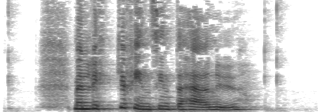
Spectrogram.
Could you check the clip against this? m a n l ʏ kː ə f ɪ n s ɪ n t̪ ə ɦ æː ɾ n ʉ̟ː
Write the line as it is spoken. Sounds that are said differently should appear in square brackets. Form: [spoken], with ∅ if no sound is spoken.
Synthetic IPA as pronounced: m [ɛ] n l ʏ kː ə f ɪ n s ɪ n t̪ ə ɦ æː ɾ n ʉ̟ː

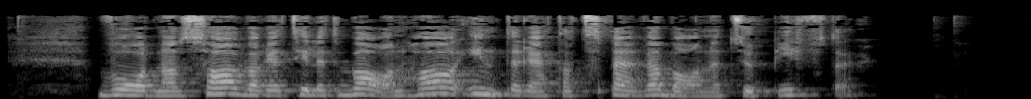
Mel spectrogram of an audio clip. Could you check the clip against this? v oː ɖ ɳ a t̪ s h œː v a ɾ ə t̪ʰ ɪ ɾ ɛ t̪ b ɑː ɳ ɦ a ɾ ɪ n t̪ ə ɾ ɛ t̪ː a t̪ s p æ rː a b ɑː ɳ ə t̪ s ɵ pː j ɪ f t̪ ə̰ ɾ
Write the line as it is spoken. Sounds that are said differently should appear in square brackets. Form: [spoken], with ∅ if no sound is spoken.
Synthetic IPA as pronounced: v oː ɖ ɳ a [d̪] s h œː v a ɾ ə t̪ʰ ɪ [l] ɛ t̪ b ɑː ɳ ɦ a ɾ ɪ n t̪ ə ɾ ɛ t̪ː a t̪ s p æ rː a b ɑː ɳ ə t̪ s ɵ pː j ɪ f t̪ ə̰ ɾ

